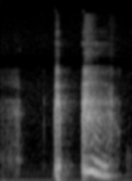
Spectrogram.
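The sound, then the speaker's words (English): A man clears his throat: a short rough burst, then a longer, deeper voiced rasp, alone and fairly loud. “He takes a deep breath, clears his throat.”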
